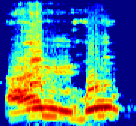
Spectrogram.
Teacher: نون ساکن ہے اور آگے حروف حلقی میں سے ہا آ گیا ہے، تو یہاں آپ غنہ نہیں بلکہ اظہار کریں گے۔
